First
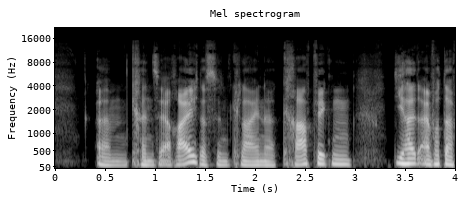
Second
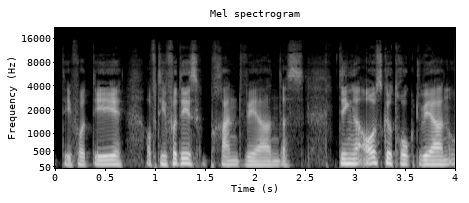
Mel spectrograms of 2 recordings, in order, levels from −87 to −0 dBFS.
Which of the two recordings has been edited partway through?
first; 1 cut; at 1.4 s

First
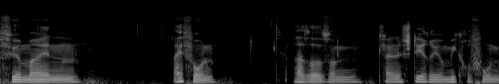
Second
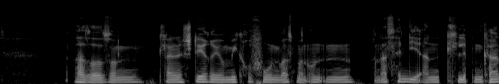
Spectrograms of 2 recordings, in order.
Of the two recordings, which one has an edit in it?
first; 1 cut; at 2.9 s

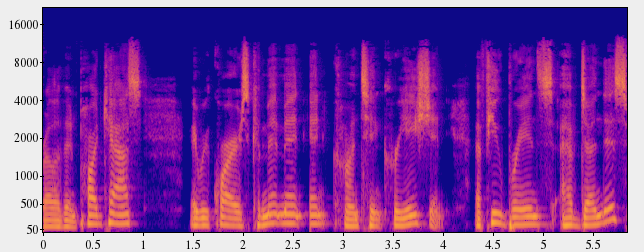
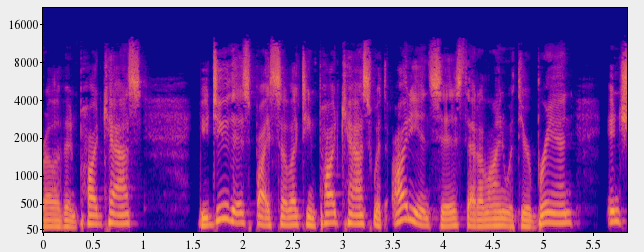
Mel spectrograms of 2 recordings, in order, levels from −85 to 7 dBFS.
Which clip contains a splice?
first; 3 cuts; at 1.3 s, 2.7 s, 4.2 s

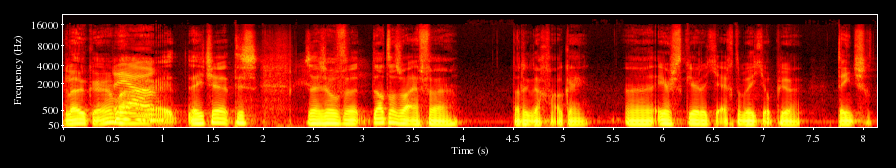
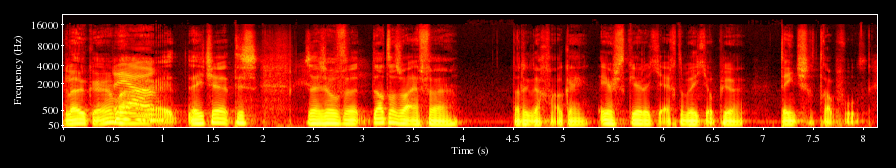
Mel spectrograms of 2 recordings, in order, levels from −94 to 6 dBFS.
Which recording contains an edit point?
second; 1 cut; at 5.4 s

